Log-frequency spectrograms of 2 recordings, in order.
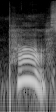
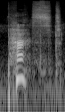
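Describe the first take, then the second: First: The vowel is a long open 'ah'. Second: The vowel is a short flat 'a'. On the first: "or an R sound" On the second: "with an A sound"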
